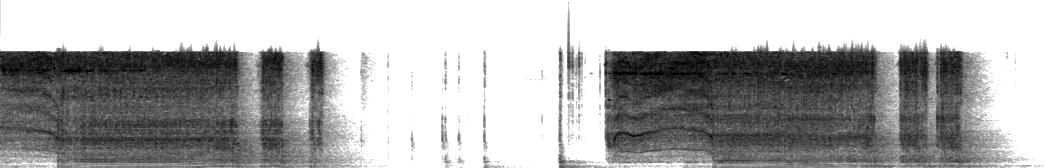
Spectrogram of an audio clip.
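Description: A cordless drill whirs in loud bursts as it drives screws into wood.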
